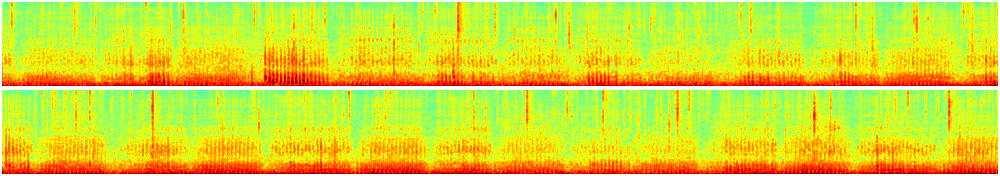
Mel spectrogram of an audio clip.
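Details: Steady low purring from a cat, rhythmic breath-paced pulses of rumble, layered with crackling fireplace snaps and occasional louder pops.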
